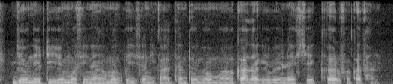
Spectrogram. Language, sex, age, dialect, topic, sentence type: Chhattisgarhi, male, 51-55, Western/Budati/Khatahi, banking, statement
